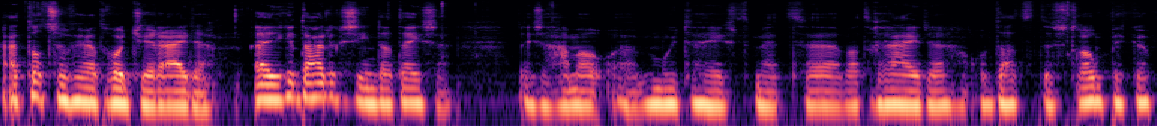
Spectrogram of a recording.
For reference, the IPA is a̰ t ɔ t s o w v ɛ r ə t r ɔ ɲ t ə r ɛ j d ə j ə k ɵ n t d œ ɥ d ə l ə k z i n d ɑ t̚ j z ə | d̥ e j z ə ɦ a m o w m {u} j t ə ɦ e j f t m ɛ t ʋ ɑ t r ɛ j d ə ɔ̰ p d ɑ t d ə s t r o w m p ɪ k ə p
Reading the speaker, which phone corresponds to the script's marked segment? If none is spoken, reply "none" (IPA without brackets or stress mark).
u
